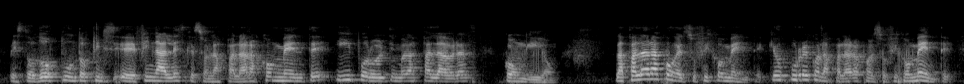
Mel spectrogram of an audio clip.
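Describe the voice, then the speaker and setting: Slightly high-voiced male teacher, lo-fi recording. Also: a bit bright. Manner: explanatory, repeats key words, asks rhetorical "¿no?". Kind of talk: recorded grammar lesson. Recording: dull lo-fi recording with faint noise.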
